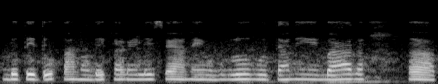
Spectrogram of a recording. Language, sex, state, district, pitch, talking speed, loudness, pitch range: Gujarati, female, Gujarat, Gandhinagar, 230 Hz, 110 wpm, -16 LUFS, 220-235 Hz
